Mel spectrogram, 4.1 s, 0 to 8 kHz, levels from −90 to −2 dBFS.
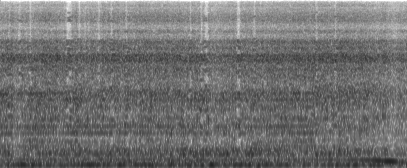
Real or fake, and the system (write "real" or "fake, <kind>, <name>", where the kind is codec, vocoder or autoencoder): real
